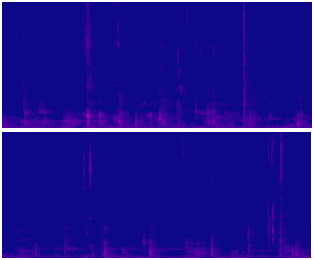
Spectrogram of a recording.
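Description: Close-miked chewing of food, with a dense, irregular run of wet mouth clicks and smacks, and fingers gathering rice on a plate.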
